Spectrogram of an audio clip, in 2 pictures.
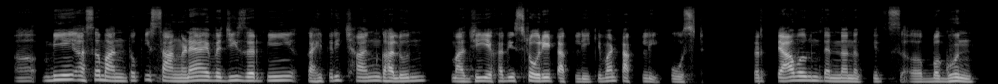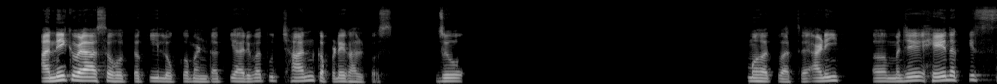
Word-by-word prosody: अ, 155 Hz, +1 st, -12 dB
मी 210 Hz, +5 st, +1 dB
असं 210 Hz, +4 st, -2 dB
मानतो, 170 Hz, -2 st, 0 dB
की 215 Hz, -, -7 dB
सांगण्याऐवजी 180 Hz, +1 st, +1 dB
जर 175 Hz, -2 st, +1 dB
मी 190 Hz, +1 st, -1 dB
काहीतरी 155 Hz, +5 st, -5 dB
छान 170 Hz, +1 st, -2 dB
घालून 160 Hz, +2 st, 0 dB, 0.3 s
माझी 145 Hz, +3 st, 0 dB
एखादी 155 Hz, +2 st, -2 dB
स्टोरी 165 Hz, -1 st, +4 dB
टाकली 135 Hz, -2 st, -2 dB
किंवा 155 Hz, +3 st, -3 dB
टाकली 135 Hz, -6 st, -4 dB
पोस्ट 120 Hz, -2 st, -6 dB, 0.5 s
तर 150 Hz, -, -5 dB, 0.2 s
त्यावरून 180 Hz, +3 st, +4 dB
त्यांना 145 Hz, -3 st, -2 dB
नक्कीच 135 Hz, 0 st, -7 dB
अ, 130 Hz, 0 st, -8 dB
बघून 140 Hz, +1 st, -1 dB, 0.7 s
अनेक 195 Hz, +8 st, +9 dB
वेळा 175 Hz, -3 st, +11 dB
असं 170 Hz, -1 st, +1 dB
होतं 140 Hz, -1 st, -4 dB
की 150 Hz, -1 st, -4 dB
लोकं 140 Hz, 0 st, -7 dB
म्हणतात, 130 Hz, -1 st, -7 dB
की 150 Hz, -, -5 dB
"अरे 140 Hz, -1 st, -1 dB
वाह! 155 Hz, +2 st, -4 dB
तू 175 Hz, -, -7 dB
छान 165 Hz, +4 st, 0 dB
कपडे 140 Hz, -2 st, -1 dB
घालतोस." 125 Hz, -4 st, -9 dB, 0.5 s
जो 150 Hz, 0 st, -1 dB, 2.9 s
महत्वाचं 140 Hz, -4 st, -3 dB
आहे. 135 Hz, -, -7 dB
आणि 170 Hz, +5 st, +4 dB, 0.4 s
अ, 145 Hz, 0 st, -5 dB
म्हणजे 150 Hz, +5 st, 0 dB
हे 175 Hz, +2 st, +7 dB
नक्कीच 205 Hz, +1 st, -4 dB
155 Hz, 140 wpm, -24 LUFS, 140-175 Hz, 2.9 s, वेळा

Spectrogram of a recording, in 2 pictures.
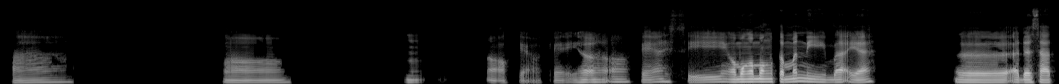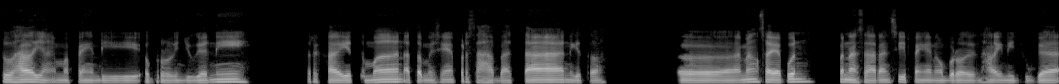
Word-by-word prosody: Ah. 100 Hz, +4 st, -9 dB, 1.5 s
Oh. 95 Hz, +1 st, -5 dB, 1.2 s
Hmm. 100 Hz, -1 st, -8 dB, 0.7 s
Oke 85 Hz, -2 st, -8 dB
oke, -, -, -15 dB, 0.2 s
heeh, 110 Hz, 0 st, 0 dB
eee, 120 Hz, -, -4 dB
oke, 120 Hz, -3 st, -9 dB, 0.2 s
i -, -, -7 dB
see. 115 Hz, +4 st, -3 dB
Ngomong-ngomong 125 Hz, +2 st, +6 dB
temen 125 Hz, +4 st, +4 dB
nih 130 Hz, -3 st, +2 dB
Mbak 110 Hz, +1 st, +3 dB
ya, 105 Hz, -, +4 dB, 0.9 s
eee, 105 Hz, -1 st, +3 dB
ada 105 Hz, 0 st, +5 dB
satu 105 Hz, +2 st, +3 dB
hal 110 Hz, +1 st, +6 dB
yang 100 Hz, -, -1 dB
emang 95 Hz, -1 st, -5 dB
pengen 95 Hz, 0 st, -2 dB
diobrolin 95 Hz, +1 st, -3 dB
juga 95 Hz, +2 st, 0 dB
nih, 120 Hz, +1 st, +2 dB, 0.7 s
terkait 100 Hz, 0 st, +1 dB
temen 110 Hz, +5 st, +3 dB
atau 100 Hz, -, -2 dB
misalnya 105 Hz, +3 st, -4 dB
persahabatan 100 Hz, +1 st, +2 dB
gitu. 90 Hz, -1 st, -6 dB, 0.9 s
Eee, 95 Hz, 0 st, +2 dB
emang 115 Hz, +4 st, +1 dB
saya 105 Hz, -2 st, +5 dB
pun 120 Hz, 0 st, +4 dB, 0.4 s
penasaran 100 Hz, -2 st, +1 dB
sih 115 Hz, -, -1 dB
pengen 100 Hz, -1 st, -2 dB
ngobrolin 95 Hz, 0 st, -1 dB
hal 100 Hz, -1 st, -1 dB
ini 95 Hz, 0 st, -3 dB
juga. 90 Hz, +1 st, -2 dB
100 Hz, 120 wpm, -25 LUFS, 95-110 Hz, 1.5 s, Ngomong-ngomong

